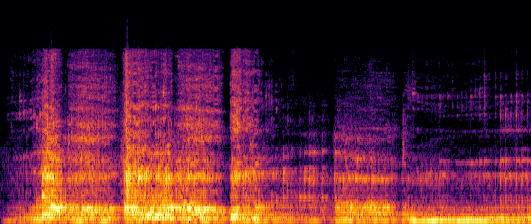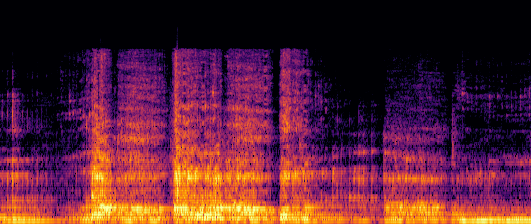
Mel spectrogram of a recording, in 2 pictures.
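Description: Tiger roaring: a run of deep, loud roars and growls, coming in two similar bouts, the second beginning about six seconds in.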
